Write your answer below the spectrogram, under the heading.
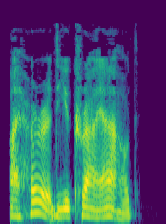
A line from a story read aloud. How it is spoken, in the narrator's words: she continued softly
